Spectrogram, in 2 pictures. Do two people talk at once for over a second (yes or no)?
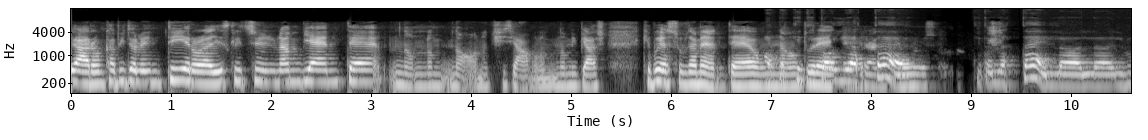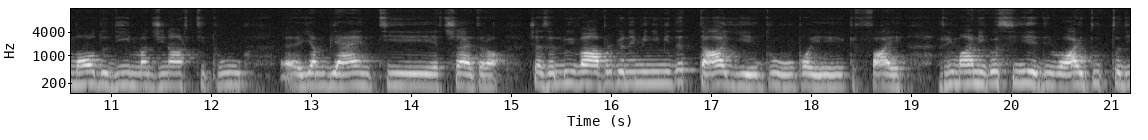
yes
